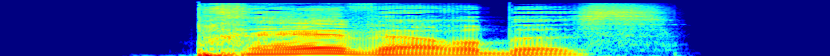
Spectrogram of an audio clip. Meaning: genitive singular of Präverb
- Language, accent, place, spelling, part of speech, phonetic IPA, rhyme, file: German, Germany, Berlin, Präverbes, noun, [ˌpʁɛˈvɛʁbəs], -ɛʁbəs, De-Präverbes.ogg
